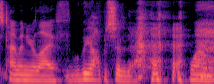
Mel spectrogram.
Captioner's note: laughs softly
